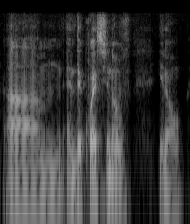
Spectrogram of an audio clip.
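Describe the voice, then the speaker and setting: Low-voiced thoughtful man moderating a talk. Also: level tone, unhurried, lo-fi sound. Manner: thoughtful, searching, repeats phrases. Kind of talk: live panel conversation.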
